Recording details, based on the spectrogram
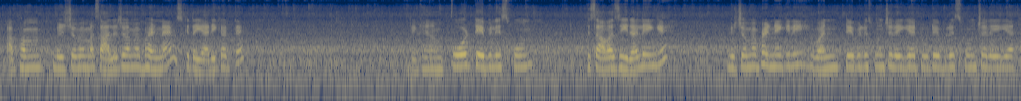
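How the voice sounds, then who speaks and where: Her voice sits high and sounds creaky as this Pakistani home cook chats through each step of a recipe voice-over, often saying "see" to viewers. The phone or camera films her countertop from above in a home kitchen, and the recording is noisy.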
